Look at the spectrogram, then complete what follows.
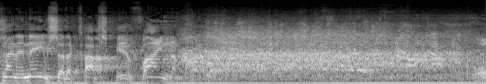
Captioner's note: audience laughing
